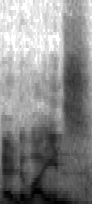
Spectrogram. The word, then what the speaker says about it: advise: इसका प्रोनाउंसिएशन, इसका जो उच्चारण हम करते हैं वो एडवाइस होता है, इसका प्रोनाउंसिएशन क्या होता है, एडवाइज।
